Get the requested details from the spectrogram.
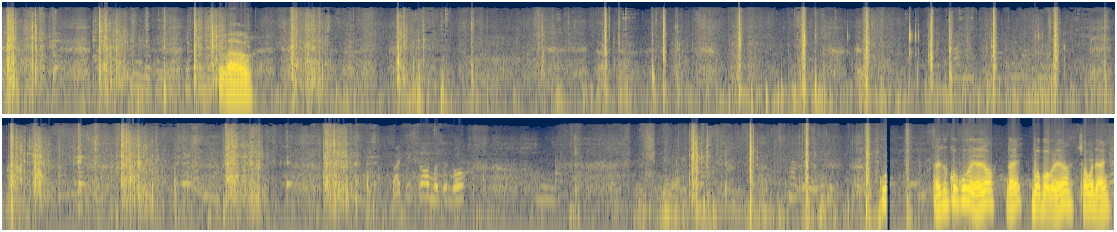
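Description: A blade swishes and chops through grass in quick strokes.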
